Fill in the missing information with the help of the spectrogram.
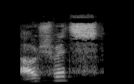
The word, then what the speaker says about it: Auschwitz: Auschwitz.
